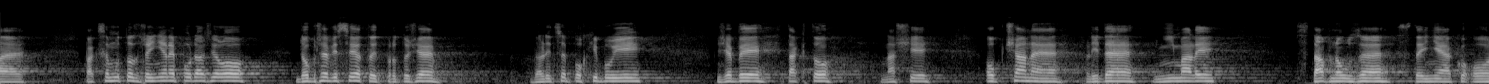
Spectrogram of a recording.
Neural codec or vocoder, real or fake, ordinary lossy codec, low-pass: none; real; Opus, 24 kbps; 7.2 kHz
